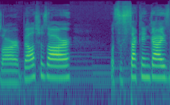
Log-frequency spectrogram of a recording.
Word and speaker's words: Belshazzar: So this is Belshazzar. Balthazar? It's spelled really weird, but I think you say Belshazzar.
